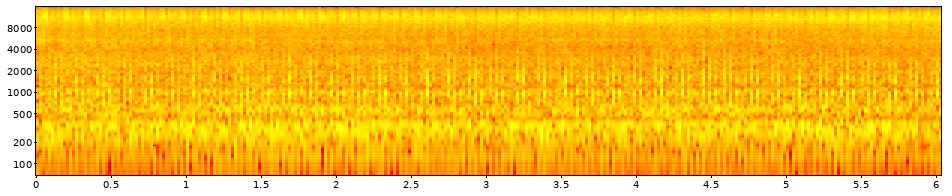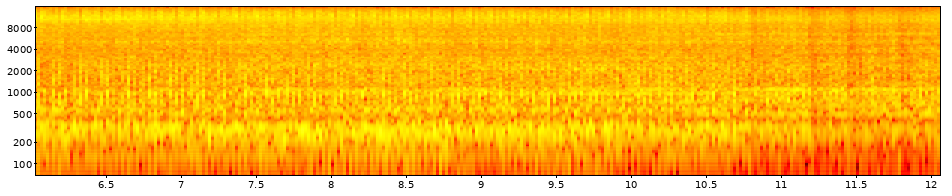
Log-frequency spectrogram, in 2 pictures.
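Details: Quincy Model 325 compressor with rebuilt lower end and new starter, pump on the tank. Inspection plate and shims were siliconed against water ingress. Test run at 18-20 psi oil pressure: steady, even pumping chug, no knocks or rattles. Normal running.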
